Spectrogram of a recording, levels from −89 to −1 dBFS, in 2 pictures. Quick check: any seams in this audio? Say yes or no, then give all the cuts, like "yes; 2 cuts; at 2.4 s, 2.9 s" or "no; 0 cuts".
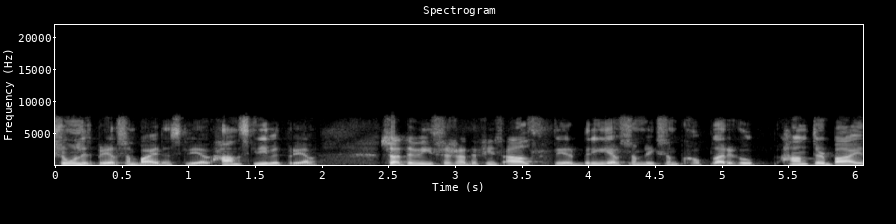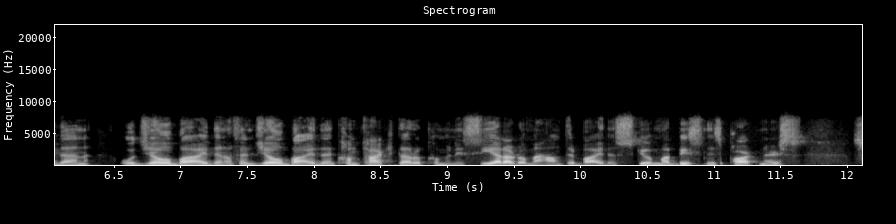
no; 0 cuts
